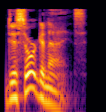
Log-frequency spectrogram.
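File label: "disorganize", English, British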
